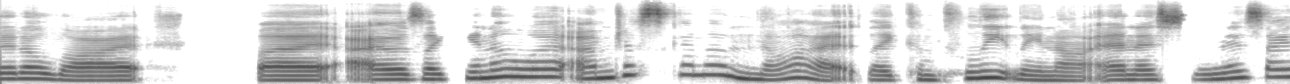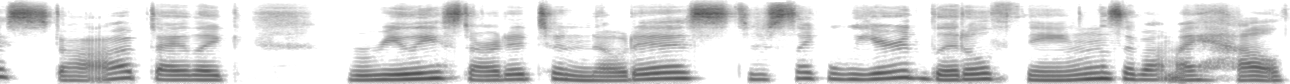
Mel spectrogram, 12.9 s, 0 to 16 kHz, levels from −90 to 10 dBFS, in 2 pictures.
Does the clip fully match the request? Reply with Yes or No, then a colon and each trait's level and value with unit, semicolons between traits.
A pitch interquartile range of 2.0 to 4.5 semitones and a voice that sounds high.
No: average, 5.0 semitones; high, 220 Hz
